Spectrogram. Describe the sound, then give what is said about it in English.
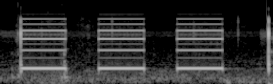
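An intercom buzzer at Carrigaline Court Hotel is pressed three times in a row, each press giving a steady electronic buzz lasting about half a second, with small clicks at the start and end of each press. “After a morning pressing buzzers and getting no reply, just after midday I thought, what's the worst that can happen here?”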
